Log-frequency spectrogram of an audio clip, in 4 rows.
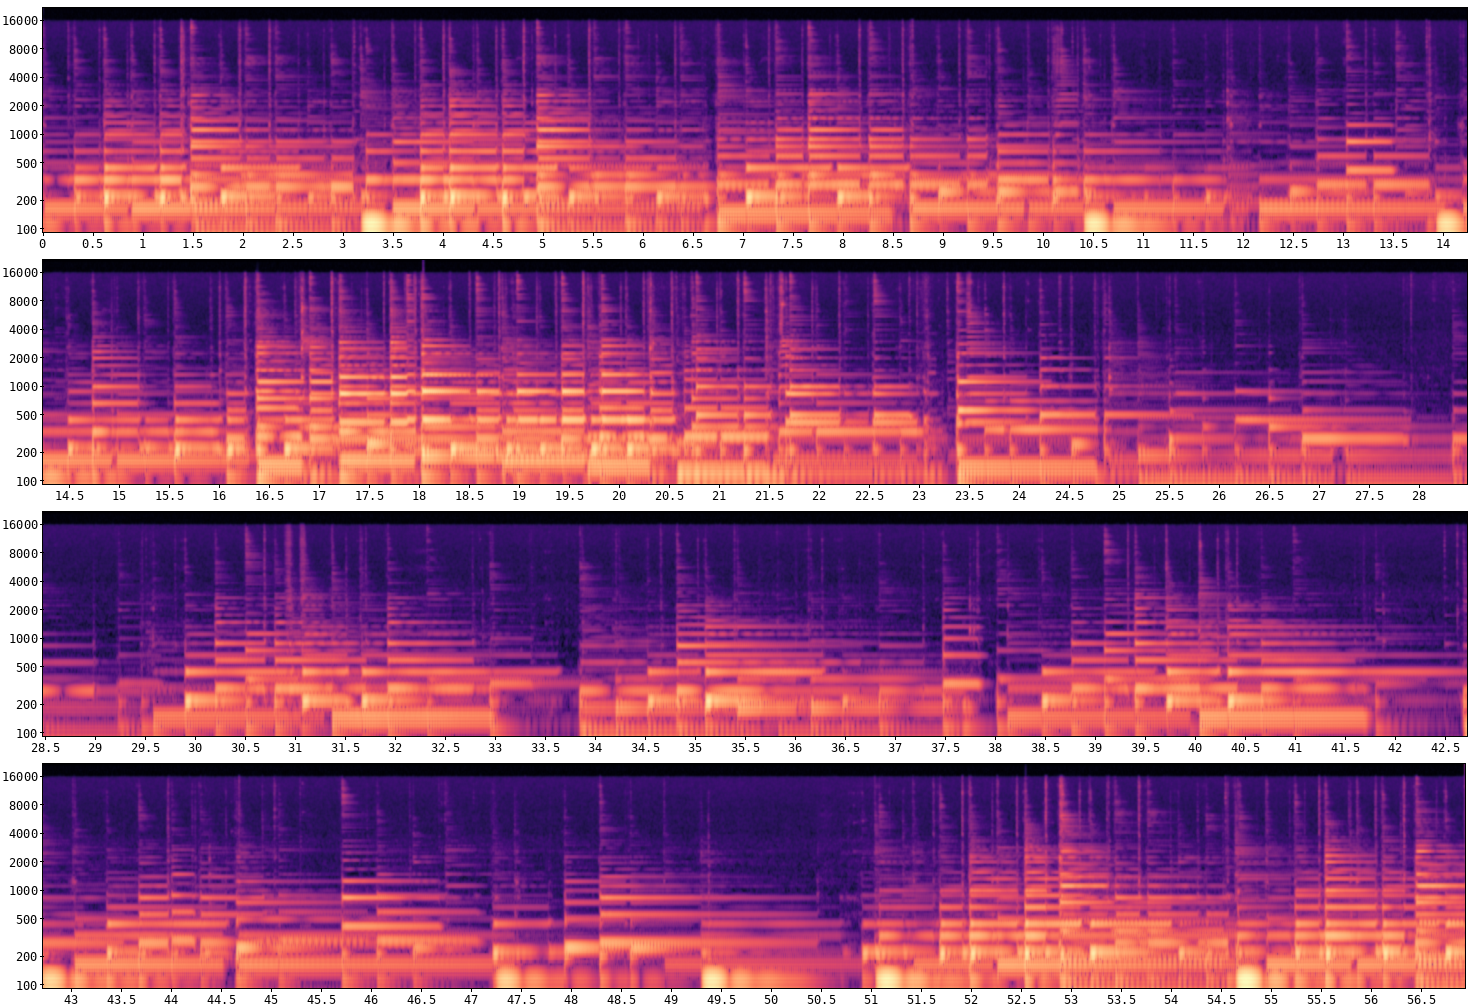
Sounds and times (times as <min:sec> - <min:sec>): Electric guitar: 0:00.0 - 0:56.9
Strum: 0:00.0 - 0:56.9.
